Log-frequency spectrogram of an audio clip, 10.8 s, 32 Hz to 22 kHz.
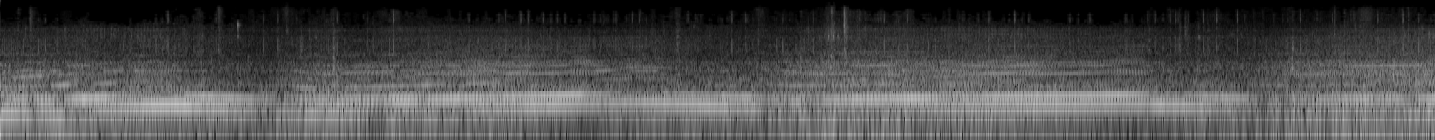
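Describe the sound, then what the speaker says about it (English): A Nissan G35/350Z car accelerates hard at full throttle from inside the cabin, its loud engine note climbing through rising sweeps, dropping briefly at gear changes, over a heavy constant rumble. "I'm going to be doing a pull right now, how it feels going at full throttle"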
